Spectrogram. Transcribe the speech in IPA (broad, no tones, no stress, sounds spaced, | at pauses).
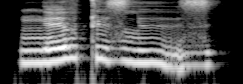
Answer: ŋ ɛ v ʈ ɨ z l ɨ z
